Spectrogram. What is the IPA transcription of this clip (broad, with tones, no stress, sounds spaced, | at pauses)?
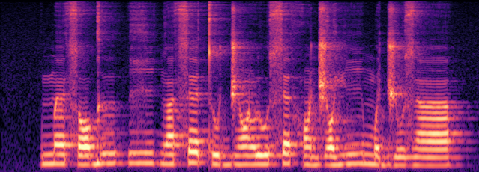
m ɛ̃˧ s ɔ˨˦ ɡ ɨ˦ | ɣ i˦ ɡ ã˧ s ɛ˦ t u˨ d͡ʒ ɔ̃˧ l u˧ s ɛ˦ h ɔ̃˧ d͡ʒ ɔ˧ j iː˦ m ə˧ d͡ʒ u˧ z ã˧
